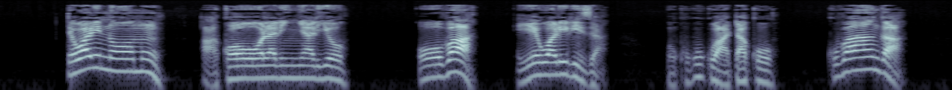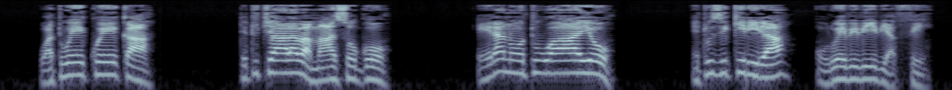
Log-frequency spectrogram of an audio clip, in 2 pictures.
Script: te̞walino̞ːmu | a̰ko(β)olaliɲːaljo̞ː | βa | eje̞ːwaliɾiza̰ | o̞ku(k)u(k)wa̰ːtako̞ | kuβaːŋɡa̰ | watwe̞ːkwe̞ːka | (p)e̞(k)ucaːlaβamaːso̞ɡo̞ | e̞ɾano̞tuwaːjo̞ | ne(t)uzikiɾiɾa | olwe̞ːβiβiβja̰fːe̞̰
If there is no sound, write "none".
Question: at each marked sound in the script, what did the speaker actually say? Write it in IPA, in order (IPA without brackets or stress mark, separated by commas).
w, k, k, t, t, t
